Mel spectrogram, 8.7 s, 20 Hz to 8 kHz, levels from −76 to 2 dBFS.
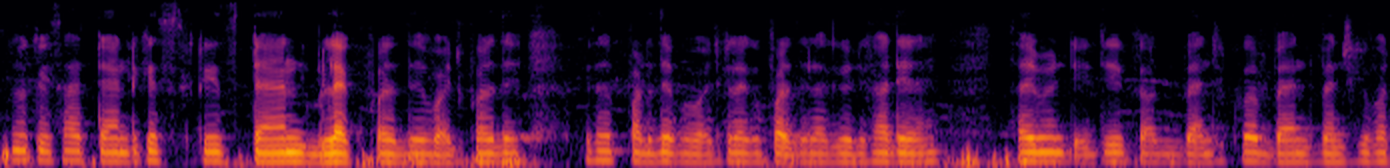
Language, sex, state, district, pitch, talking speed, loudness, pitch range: Hindi, male, Madhya Pradesh, Katni, 105 Hz, 225 wpm, -25 LUFS, 100-110 Hz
